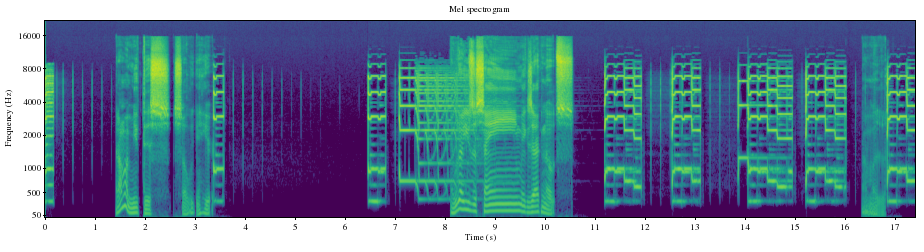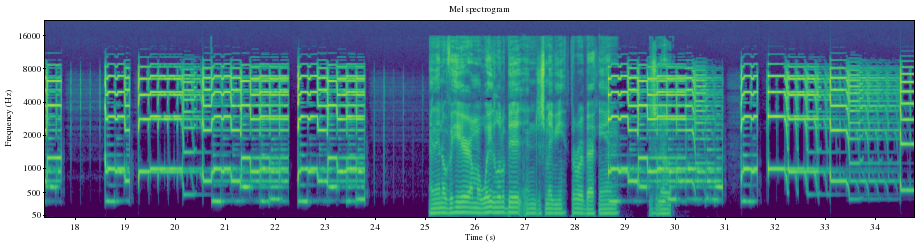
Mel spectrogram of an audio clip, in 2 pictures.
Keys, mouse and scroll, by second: 0.1 space, 0.4 ctrl+click, 3.0 right click, 3.3 space, 3.5 space, 3.9 ctrl+click, 4.7 shift+2, 4.7 shift+click, 5.4 right click, 6.4 right click, 6.4 space, 6.8 space, 7.6 right click, 8.0 ctrl+click, 9.1 shift+click, 10.0 ctrl+click, 11.1-19.0 typing, 11.4 right click, 15.8 ctrl+click, 16.4-16.7 shift+scroll down 1, 16.7 right click, 19.5 double click, 20.7 space, 22.2 space, 22.4 space, 23.7 space, 24.8 right click, 28.6 space, 30.9 space, 31.3 space, 31.6 space, 32.2 double click.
